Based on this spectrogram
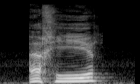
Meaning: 1. last, final 2. last, latest, most recent
- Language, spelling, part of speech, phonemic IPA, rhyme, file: Arabic, أخير, adjective, /ʔa.xiːr/, -iːr, Ar-أخير.ogg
